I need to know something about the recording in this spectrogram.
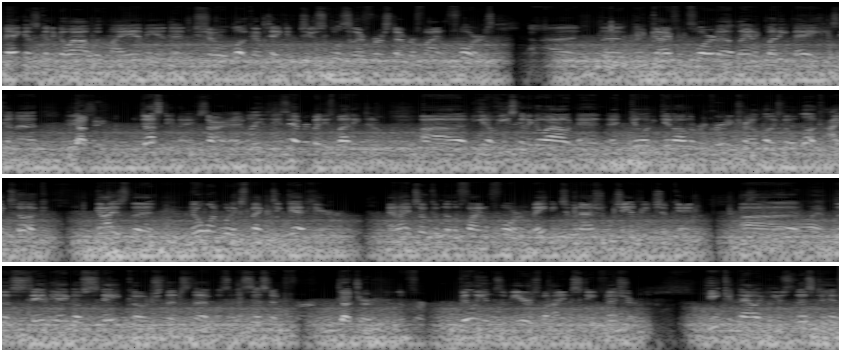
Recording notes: As they hit the road for CarCast 3! The guys find themselves in Lebec, California on their way to Los Angeles for Wrestlemania weekend.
